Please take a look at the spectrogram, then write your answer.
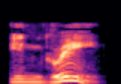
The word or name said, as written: ingrain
